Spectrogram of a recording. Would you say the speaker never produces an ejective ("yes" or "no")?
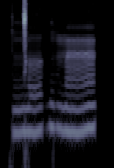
yes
